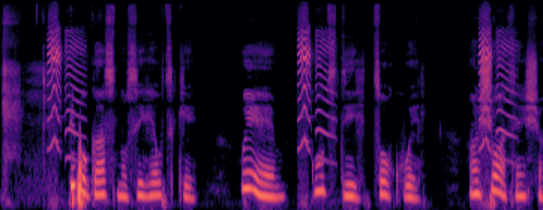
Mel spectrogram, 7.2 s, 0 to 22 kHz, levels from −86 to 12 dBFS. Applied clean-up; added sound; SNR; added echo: none; Squeak; 5 dB; none.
